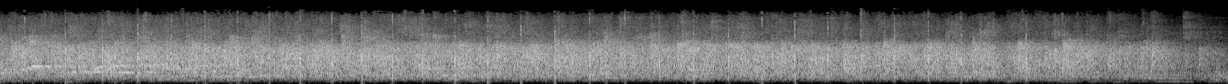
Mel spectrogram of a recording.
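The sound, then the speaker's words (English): Sustained applause from an audience for the Joanneum, a dense, steady wash of many hands clapping at full volume for about twelve seconds, easing slightly at the very end. “Ich denke, wir können auch noch mal applaudieren dem Joanneum, dass sie uns begleitet haben.”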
